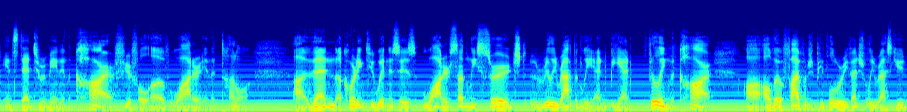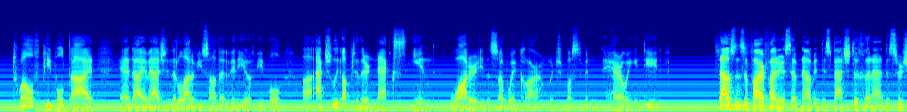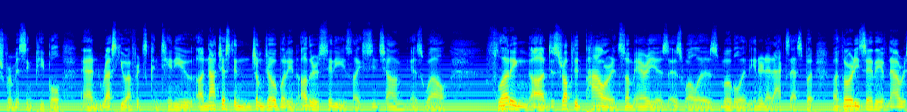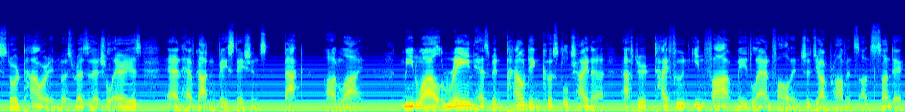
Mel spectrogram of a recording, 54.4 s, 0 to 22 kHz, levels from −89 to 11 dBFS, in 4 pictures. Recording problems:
muffled; very slightly; fading above 4.5 kHz
electrical hum; noticeable; throughout; 50 Hz, 15 dB below the speech

